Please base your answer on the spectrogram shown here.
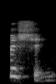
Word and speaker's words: phishing: Now, one word phishing, its pronunciation is, it's not like F-I-S-H-I-N-G. This is phishing.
